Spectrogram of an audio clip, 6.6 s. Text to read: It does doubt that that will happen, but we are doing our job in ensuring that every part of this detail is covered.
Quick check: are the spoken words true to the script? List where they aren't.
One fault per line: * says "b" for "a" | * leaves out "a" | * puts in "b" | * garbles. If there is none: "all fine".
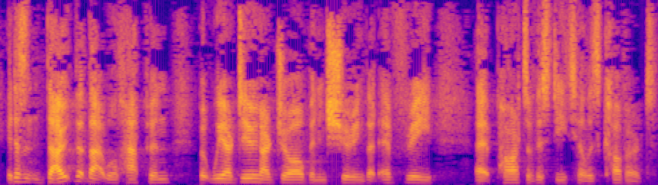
* puts in "not"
